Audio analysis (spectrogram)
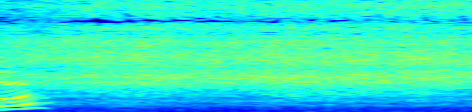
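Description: Prawns fry in a pan after chili powder goes in, giving a steady, close, even hiss and sizzle that carries on unbroken. A brief voice is heard at the very start.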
